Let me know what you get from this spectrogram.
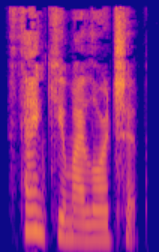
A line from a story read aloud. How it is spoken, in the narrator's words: When the suffering he imposed on me was too great, I murmured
